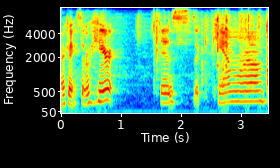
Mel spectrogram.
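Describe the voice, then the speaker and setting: Her voice is high-pitched, and this woman speaks with a non-native accent. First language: not English. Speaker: video blogger. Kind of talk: casual unboxing review. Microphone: phone used as webcam.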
